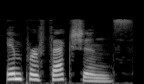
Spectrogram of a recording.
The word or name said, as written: imperfections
